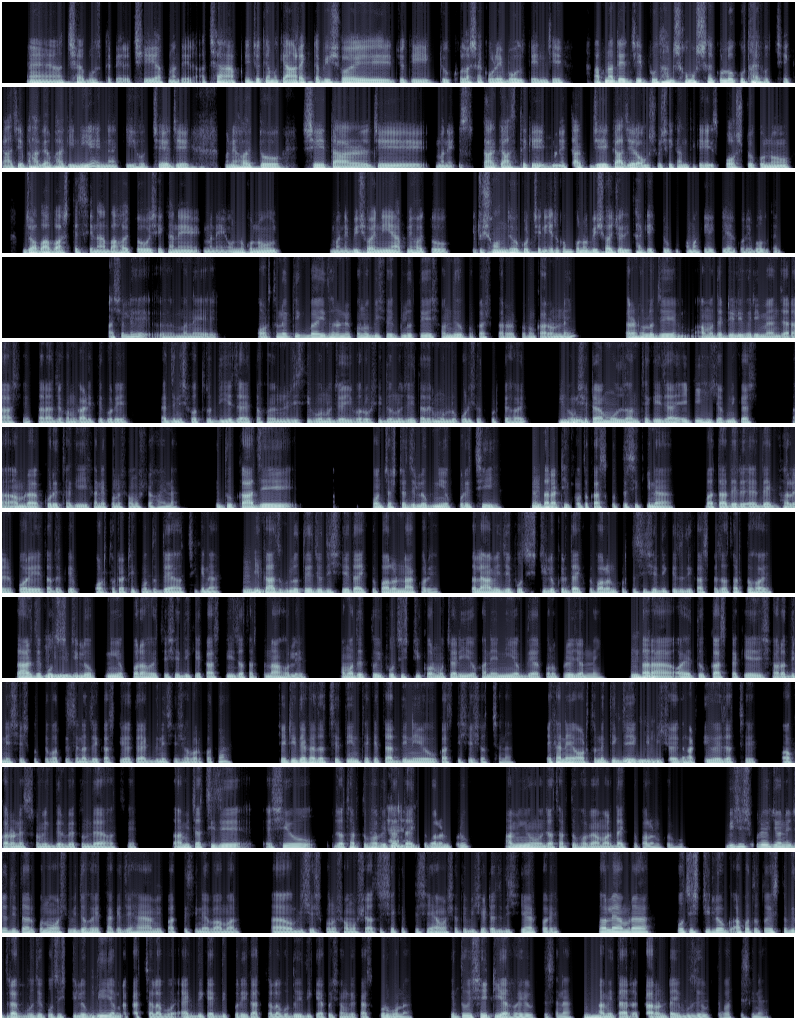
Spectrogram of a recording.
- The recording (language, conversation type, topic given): Bengali, advice, সহকর্মীর সঙ্গে কাজের সীমা ও দায়িত্ব কীভাবে নির্ধারণ করা উচিত?
- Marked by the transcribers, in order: in English: "রিসিভ"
